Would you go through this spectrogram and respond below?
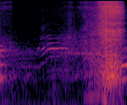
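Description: A pet cat lets out one short, clear meow near the end, rising over quiet room tone, somewhat behind the person lecturing on prime numbers.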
